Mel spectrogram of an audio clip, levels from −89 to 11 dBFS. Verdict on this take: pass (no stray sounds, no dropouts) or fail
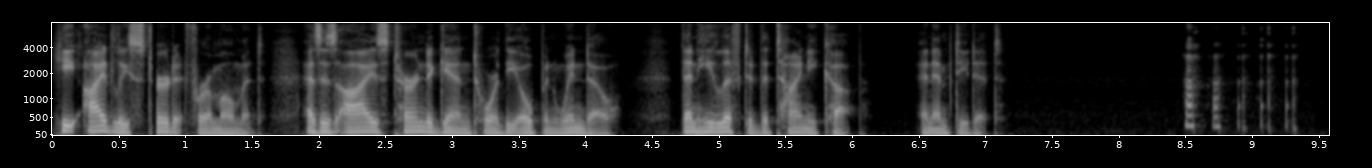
fail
